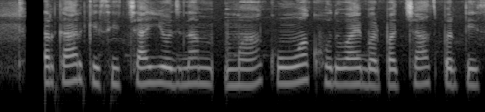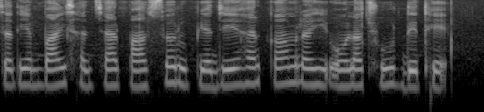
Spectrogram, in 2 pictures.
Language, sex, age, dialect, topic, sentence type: Chhattisgarhi, female, 18-24, Northern/Bhandar, agriculture, statement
